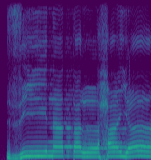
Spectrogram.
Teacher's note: zi sama kasrah bertemu ya sukun 2 harokat kita panjangkan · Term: mad tabi'i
